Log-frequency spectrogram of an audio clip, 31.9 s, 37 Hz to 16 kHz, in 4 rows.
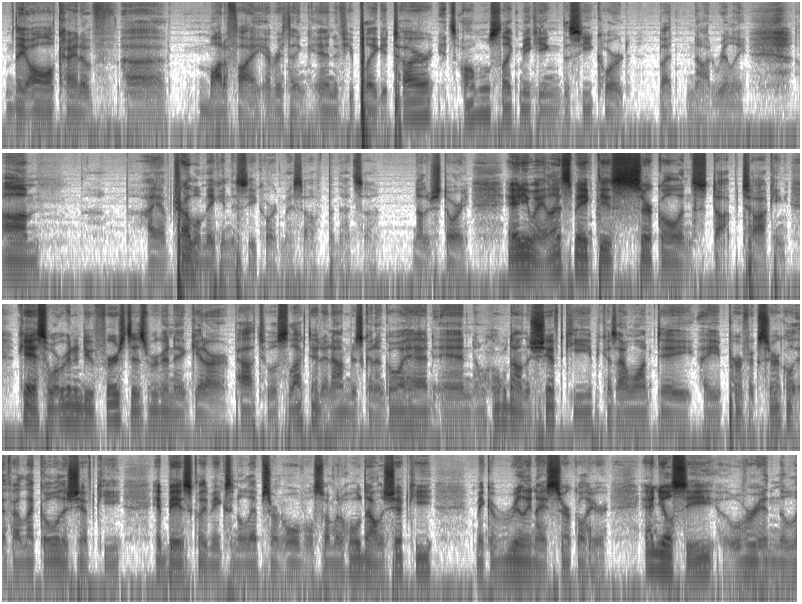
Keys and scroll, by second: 4.1 space, 6.8 shift+space.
